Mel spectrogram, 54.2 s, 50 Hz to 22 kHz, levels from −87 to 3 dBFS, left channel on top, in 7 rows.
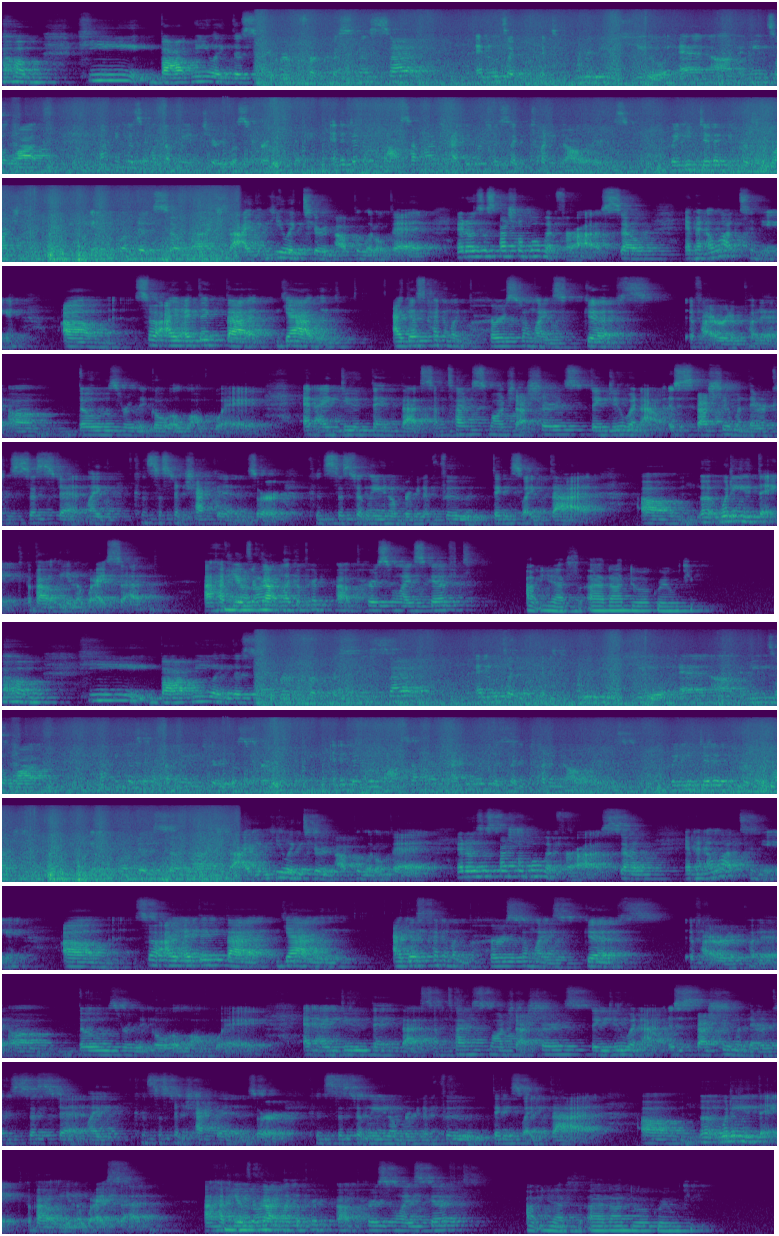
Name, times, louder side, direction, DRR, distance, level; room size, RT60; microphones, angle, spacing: voice 1, 0.0-4.2 4.7-26.5 27.2-29.7 30.1-39.8 40.1-47.9 48.5-51.2, left 2 dB, 25° left, 0 dB, 7.2 m, -36 dB
sound 1, 2.5-17.9, left 1 dB, 5° left, 0.8 m, -37 dB
voice 2, 48.7-49.2 51.7-53.4, left 2 dB, 50° left, 6 dB, 2.6 m, -37 dB
26.5 x 17.0 x 7.7 m, 0.65 s
head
